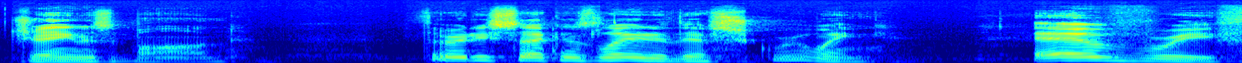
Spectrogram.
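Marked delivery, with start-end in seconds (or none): 0.0-0.8 low, soft suave spy voice; James Bond line. Retold or imitated. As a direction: purr it like a smooth secret agent. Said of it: "He'd walk up to a girl and go".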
